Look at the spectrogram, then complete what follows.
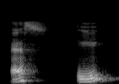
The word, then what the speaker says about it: SAP: So that is why three, okay, alphabets we pronounce SAP, and data processing is silent.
